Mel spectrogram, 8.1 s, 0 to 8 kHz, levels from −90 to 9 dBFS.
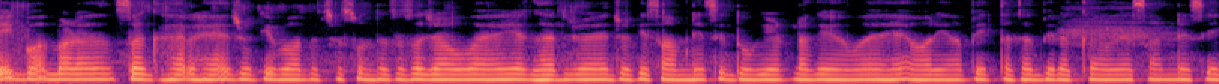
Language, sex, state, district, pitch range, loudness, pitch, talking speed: Hindi, female, Chhattisgarh, Sukma, 180-185 Hz, -15 LUFS, 180 Hz, 280 wpm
